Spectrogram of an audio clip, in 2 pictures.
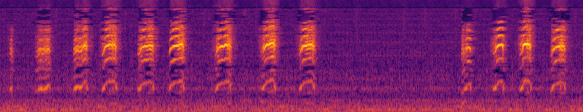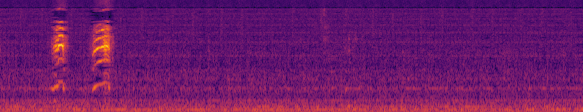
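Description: A bird calling in two rapid runs of loud, sharp repeated notes, about three a second: nine notes, a pause, then six more.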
